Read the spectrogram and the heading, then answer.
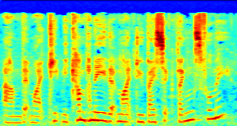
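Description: A woman's voice: lowish voice, expressive, fairly quick, darkish tone, slight background noise. A woman with a New Zealand accent, a radio presenter interviewing and narrating.

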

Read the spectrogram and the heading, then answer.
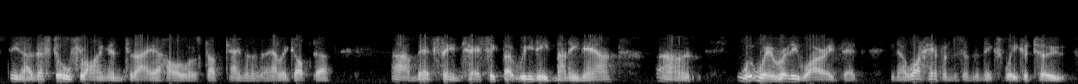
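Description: A New Zealand man speaking as a town mayor in a phone interview, with a croaky voice and an earnest, rambling way of talking that restarts words. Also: fairly low pitch, brisk, no echo. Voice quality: croaky, gravelly voice. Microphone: phone line. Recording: tinny phone line, dry.

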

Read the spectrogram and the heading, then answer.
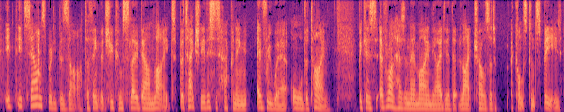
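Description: A man's voice: mid-range voice, a little mellow, breathy edge, no echo. A man on a radio call-in show, patiently explaining science to callers in a studio. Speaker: science guest expert.

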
